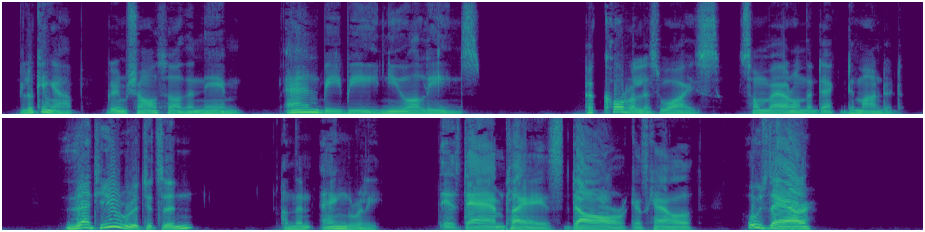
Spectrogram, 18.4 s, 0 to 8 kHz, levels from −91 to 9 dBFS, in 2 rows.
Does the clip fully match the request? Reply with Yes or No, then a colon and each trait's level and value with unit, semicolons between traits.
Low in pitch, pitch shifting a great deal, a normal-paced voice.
No: low, 100 Hz; wide, 6.7 semitones; slow, 105 wpm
